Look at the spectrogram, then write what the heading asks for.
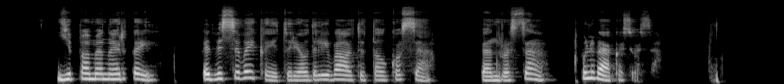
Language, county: Lithuanian, Marijampolė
